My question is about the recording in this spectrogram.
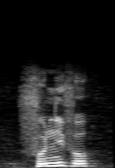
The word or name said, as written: funifo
